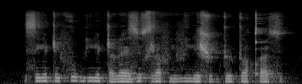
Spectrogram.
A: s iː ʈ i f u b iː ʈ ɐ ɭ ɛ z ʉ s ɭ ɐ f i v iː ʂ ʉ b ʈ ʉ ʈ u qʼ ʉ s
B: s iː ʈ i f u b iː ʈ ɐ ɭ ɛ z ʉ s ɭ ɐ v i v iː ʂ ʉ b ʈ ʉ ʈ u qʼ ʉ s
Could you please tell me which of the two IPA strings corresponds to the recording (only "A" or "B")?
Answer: A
